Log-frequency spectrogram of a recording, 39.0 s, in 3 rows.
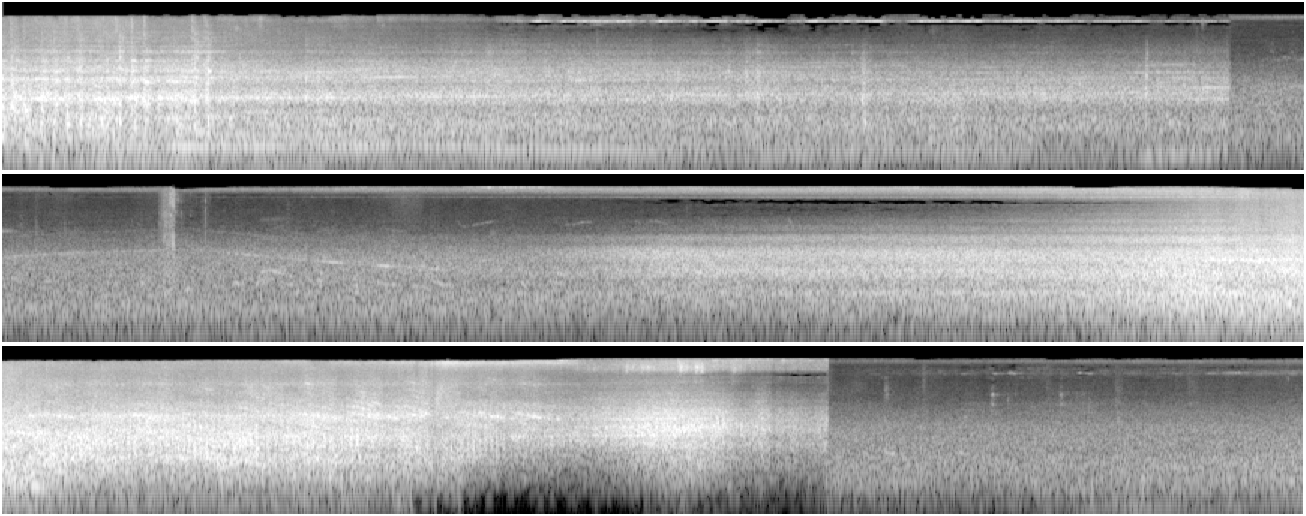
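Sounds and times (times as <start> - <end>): electric train passing at speed: 0.0 - 12.7, 16.2 - 34.6.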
